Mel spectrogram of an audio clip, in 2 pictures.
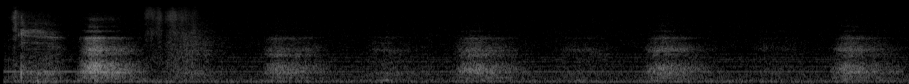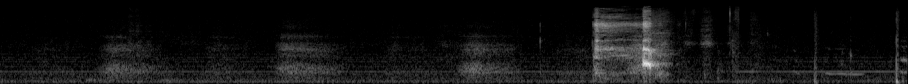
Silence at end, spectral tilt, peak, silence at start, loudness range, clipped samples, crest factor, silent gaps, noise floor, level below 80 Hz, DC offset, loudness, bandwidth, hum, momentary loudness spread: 0 s; -0.5 dB/octave; 0 dBFS; 0.15 s; 25 LU; under 0.1%; 30 dB; none; -53 dBFS; -68 dBFS; under 0.1%; -20 LUFS; 16 kHz; none; 25 LU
